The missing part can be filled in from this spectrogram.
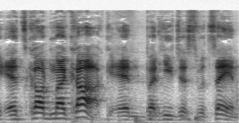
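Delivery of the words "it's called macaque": put-on Boston accent. Imitating the man who named the macaque: imitating a Boston accent. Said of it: "he had a Boston accent".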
